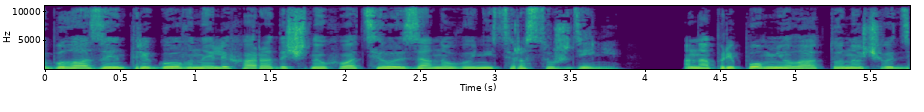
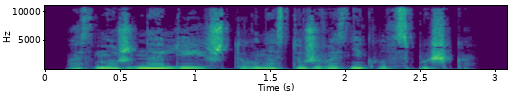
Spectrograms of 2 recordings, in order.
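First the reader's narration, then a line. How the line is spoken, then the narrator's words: Quiet speech. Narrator (Russian): тихо проговорила она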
